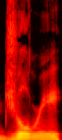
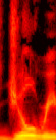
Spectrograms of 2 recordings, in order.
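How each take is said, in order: First: The word is said without an extra syllable. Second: The word is said with an extra middle syllable. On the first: The speaker calls it right. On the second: The speaker calls it wrong.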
